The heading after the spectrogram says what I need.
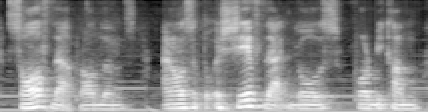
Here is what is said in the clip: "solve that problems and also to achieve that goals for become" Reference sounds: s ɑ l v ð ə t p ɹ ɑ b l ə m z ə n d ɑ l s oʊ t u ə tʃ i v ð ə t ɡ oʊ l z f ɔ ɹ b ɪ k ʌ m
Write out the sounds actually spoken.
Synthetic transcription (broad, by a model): s ɑ l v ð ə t p ɹ ɑ b l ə m s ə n ɑ l s oʊ t u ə ʃ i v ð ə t ɡ oʊ l s f ɔ ɹ b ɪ k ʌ m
